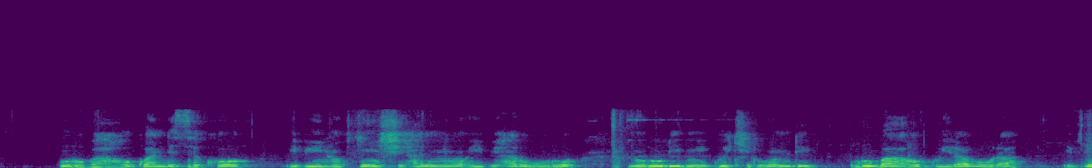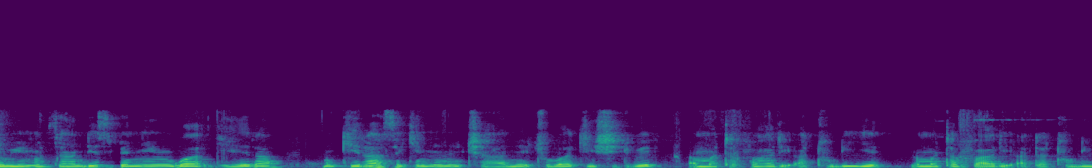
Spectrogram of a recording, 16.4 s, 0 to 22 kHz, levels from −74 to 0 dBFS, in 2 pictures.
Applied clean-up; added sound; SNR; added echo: neural separator model SepFormer DNS4.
